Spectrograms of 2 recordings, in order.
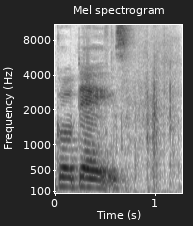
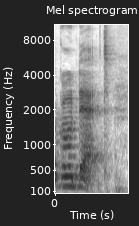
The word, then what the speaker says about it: godet: these little inserts called godays and i also found that it could be pronounced godet as well so goday or godet i decided i am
